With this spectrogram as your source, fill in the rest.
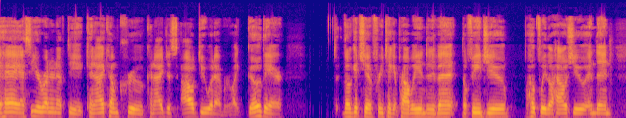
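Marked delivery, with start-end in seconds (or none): none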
